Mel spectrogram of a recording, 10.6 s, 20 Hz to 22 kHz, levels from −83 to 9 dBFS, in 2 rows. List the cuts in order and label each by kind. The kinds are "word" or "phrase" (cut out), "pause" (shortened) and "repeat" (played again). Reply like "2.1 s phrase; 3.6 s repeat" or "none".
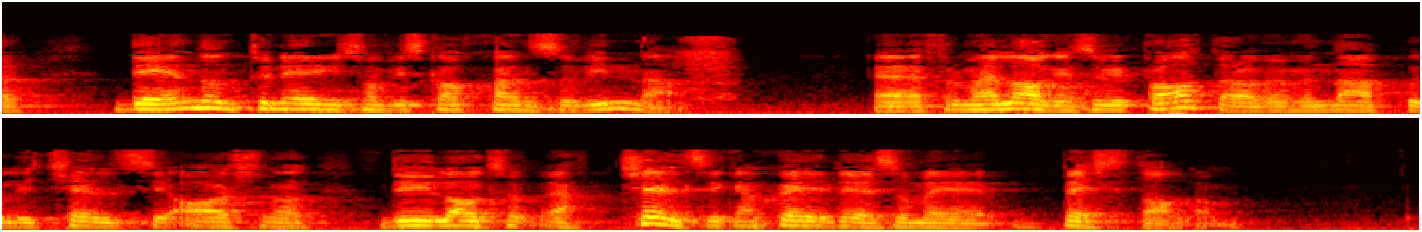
none

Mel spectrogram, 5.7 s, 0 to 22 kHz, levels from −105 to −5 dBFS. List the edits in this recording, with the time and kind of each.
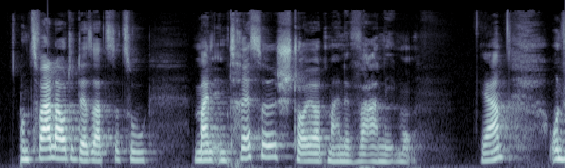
none

